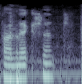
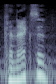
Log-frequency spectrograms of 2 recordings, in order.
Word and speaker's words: Conexant: Conexant. – Conexant. – Conexant. – C-O-N-E-X-A-N-T.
